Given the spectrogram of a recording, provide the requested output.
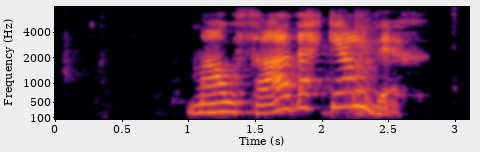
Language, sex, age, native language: Icelandic, male, 9, Icelandic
